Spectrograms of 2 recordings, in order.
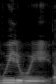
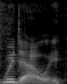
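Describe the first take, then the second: First: "Wedowee" as WEE-doo-wee; mistaken pronunciation. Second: "Wedowee" as wih-DOW-ee; correct pronunciation. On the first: Owning up to one mistake, "Wedowee" as WEE-doo-wee. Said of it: "one time I said Wedowee". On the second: Setting the record straight, "Wedowee" as wih-DOW-ee. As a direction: put DOW like "cow" in "Wedowee". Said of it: "It's Wedowee". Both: Shown as a demonstration.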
